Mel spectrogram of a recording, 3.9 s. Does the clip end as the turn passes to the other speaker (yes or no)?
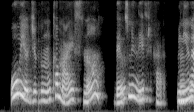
yes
